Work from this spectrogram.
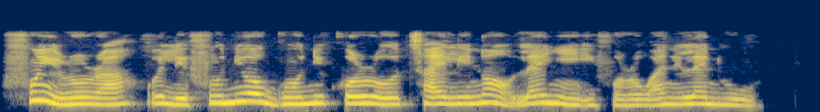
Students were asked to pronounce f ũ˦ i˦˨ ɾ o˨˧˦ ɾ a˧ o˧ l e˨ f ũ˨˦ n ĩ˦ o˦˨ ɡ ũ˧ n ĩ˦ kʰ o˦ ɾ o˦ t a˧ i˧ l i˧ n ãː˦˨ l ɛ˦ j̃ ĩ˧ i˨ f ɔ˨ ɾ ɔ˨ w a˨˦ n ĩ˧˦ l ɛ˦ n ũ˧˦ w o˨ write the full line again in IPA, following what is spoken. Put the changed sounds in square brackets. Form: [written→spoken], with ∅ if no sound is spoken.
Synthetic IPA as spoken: f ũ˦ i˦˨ ɾ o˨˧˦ ɾ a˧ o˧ l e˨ f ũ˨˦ n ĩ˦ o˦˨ ɡ ũ˧ n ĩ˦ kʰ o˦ ɾ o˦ t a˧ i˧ l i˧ n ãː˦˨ l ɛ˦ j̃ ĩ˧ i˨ f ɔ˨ ɾ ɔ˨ w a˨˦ n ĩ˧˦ l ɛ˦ n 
